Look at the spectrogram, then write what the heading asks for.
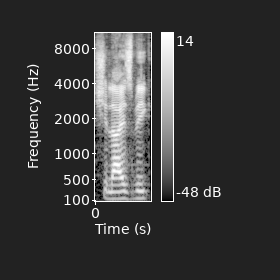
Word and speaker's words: Schleswig: Remember that the W in German is pronounced V, and all the E-I are pronounced I. That is to say, it's Schleswig and Holstein.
